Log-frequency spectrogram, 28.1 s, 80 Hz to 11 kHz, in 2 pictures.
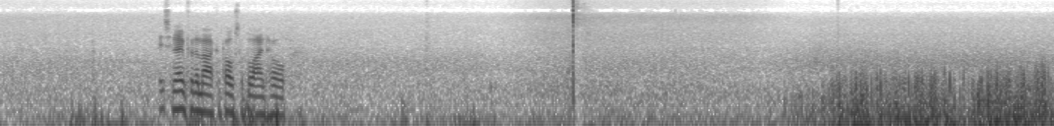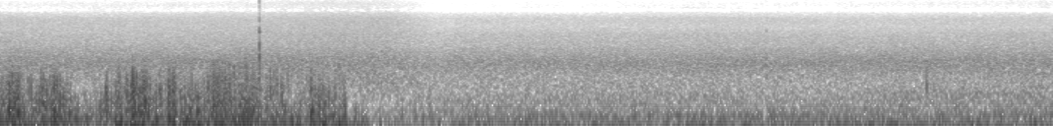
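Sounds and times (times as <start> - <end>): wind buffeting microphone: 0.6 - 4.2, 10.4 - 19.8
golf club striking ball: 7.6 - 8.0.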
